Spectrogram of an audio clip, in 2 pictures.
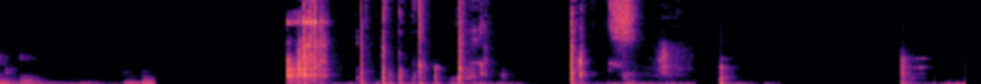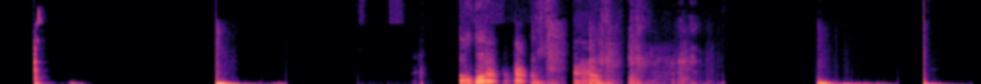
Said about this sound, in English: Fireworks are starting here.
